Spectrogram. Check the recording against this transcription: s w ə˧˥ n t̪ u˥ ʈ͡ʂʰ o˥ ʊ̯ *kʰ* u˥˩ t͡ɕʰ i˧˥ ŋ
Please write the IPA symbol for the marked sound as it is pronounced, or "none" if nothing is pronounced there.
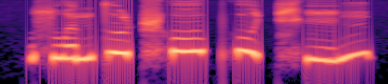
pʰ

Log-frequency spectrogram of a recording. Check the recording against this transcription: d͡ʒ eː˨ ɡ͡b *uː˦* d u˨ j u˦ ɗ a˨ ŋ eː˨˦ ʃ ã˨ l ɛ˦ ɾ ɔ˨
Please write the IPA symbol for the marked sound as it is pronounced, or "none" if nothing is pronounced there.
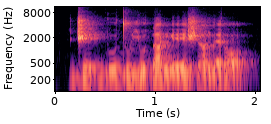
uː˨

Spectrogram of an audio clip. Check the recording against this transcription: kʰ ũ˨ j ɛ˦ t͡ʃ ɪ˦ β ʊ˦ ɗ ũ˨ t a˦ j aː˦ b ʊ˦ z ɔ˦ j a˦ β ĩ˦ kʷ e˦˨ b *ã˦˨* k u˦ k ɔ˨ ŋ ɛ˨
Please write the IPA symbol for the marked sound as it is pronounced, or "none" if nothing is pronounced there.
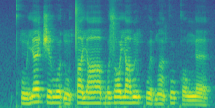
ã˦˨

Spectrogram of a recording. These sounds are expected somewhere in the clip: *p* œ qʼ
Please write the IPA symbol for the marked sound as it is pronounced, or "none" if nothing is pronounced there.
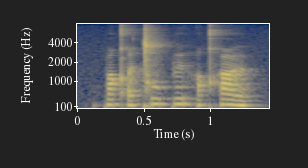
p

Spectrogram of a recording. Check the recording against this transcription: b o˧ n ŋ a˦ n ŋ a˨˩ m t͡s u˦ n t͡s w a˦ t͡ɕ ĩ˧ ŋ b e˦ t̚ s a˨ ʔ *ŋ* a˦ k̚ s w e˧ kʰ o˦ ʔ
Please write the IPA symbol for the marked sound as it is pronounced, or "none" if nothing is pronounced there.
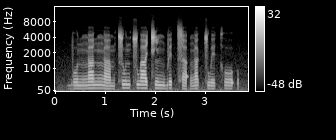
ŋ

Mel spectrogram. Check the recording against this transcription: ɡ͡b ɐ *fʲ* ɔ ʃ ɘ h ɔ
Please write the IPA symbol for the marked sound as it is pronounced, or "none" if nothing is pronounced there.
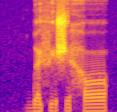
fʲ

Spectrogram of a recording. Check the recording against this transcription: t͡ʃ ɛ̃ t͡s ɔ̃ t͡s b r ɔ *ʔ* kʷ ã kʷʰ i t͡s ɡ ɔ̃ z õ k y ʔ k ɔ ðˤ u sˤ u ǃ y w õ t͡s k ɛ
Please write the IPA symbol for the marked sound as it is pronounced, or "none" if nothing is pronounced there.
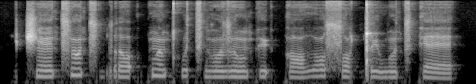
ʔ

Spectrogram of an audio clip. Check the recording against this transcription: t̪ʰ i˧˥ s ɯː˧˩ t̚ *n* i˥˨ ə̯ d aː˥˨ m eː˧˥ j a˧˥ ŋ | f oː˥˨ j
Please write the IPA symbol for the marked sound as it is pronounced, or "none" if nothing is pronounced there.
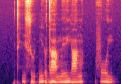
n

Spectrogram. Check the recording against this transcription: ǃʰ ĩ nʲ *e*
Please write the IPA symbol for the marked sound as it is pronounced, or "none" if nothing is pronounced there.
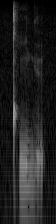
e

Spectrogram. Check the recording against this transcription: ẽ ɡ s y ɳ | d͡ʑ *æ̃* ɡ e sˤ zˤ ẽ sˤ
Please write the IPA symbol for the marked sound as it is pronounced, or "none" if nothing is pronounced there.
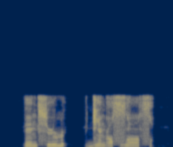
æ̃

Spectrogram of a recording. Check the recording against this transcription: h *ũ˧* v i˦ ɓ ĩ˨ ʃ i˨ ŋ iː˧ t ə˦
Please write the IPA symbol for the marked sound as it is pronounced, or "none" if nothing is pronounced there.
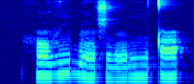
ũ˧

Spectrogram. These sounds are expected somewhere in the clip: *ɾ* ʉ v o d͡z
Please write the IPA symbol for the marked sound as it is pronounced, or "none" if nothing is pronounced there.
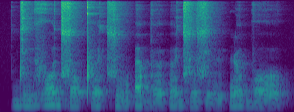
d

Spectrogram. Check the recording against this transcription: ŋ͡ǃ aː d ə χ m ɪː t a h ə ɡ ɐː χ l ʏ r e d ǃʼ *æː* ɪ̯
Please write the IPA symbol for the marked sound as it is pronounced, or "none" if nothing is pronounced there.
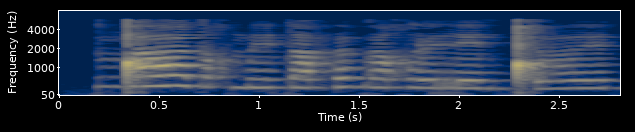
əː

